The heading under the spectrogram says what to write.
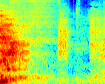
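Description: A single sneeze bursts out sharply at the start, then fades into a couple of softer, airy breaths or sniffs. No one speaks.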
